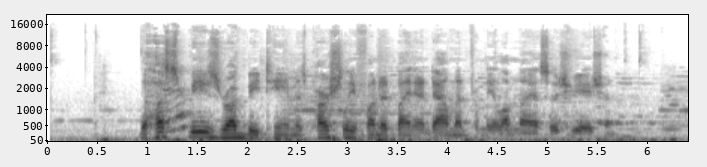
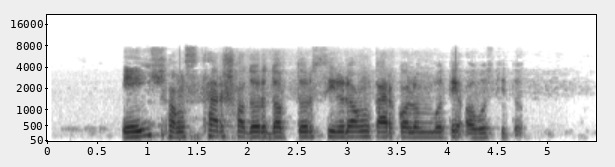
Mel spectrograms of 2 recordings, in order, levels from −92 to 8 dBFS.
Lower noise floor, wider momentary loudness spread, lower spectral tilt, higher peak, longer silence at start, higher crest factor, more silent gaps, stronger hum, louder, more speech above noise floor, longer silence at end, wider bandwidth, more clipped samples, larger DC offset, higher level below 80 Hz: second, -44 dBFS vs -55 dBFS; first, 21 LU vs 7 LU; about the same, -6 dB/octave vs -5.5 dB/octave; about the same, -2 dBFS vs -2 dBFS; second, 0.45 s vs 0.75 s; about the same, 18 dB vs 14 dB; neither; neither; second, -20 LUFS vs -15 LUFS; second, 24 dB vs 40 dB; second, 0 s vs 0.75 s; first, 15.5 kHz vs 8 kHz; neither; neither; first, -32 dBFS vs -58 dBFS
